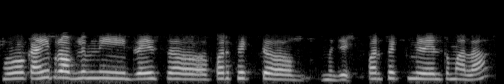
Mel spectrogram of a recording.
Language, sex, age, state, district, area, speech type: Marathi, female, 30-45, Maharashtra, Buldhana, rural, conversation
